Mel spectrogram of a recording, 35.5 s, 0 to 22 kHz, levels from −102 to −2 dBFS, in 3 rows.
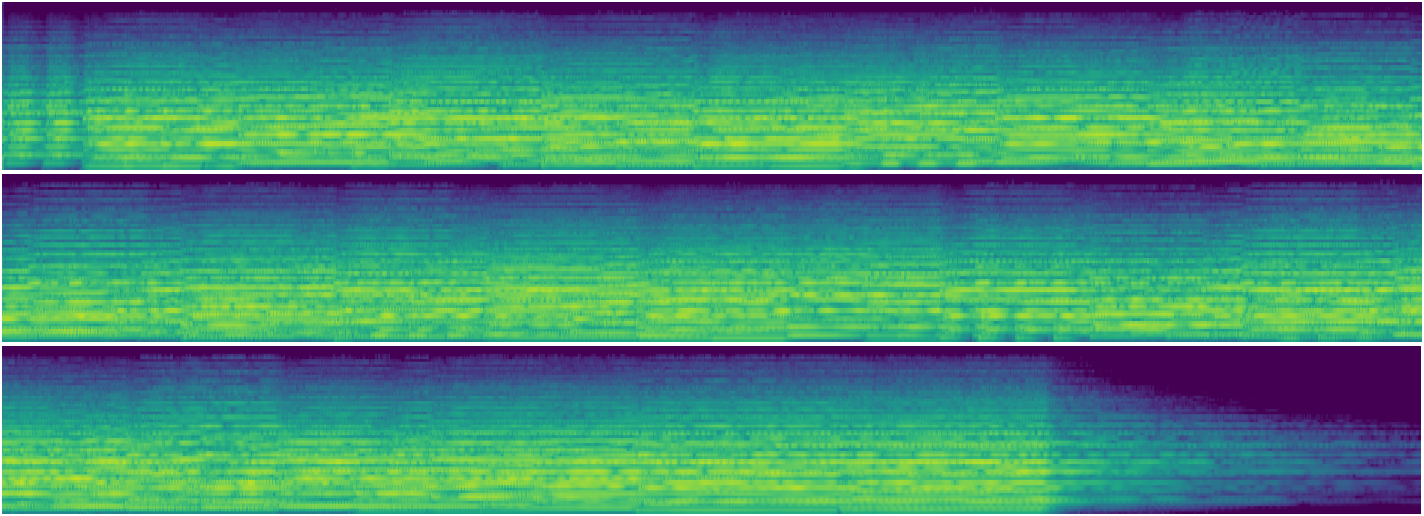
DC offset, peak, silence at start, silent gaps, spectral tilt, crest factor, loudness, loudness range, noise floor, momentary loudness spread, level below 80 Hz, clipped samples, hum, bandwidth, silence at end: under 0.1%; -2 dBFS; 0 s; none; -4.5 dB/octave; 14 dB; -15 LUFS; 2 LU; -68 dBFS; 3 LU; -64 dBFS; under 0.1%; none; 12 kHz; 2.1 s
